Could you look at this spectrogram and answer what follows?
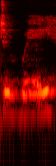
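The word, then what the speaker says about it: Duret: They're called duray hemorrhages. How do you spell that?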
